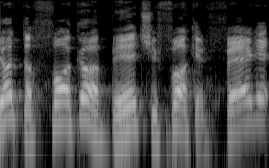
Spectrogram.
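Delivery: angry yelling outburst. Answering a host's question, then snapping at another speaker: angry outburst. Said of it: "I'm a little angry right now".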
